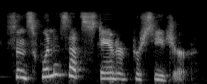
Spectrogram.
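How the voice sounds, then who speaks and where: A woman's voice: sits high, very animated, normal speed, bright, forceful tone, exaggerated voice. A woman reading a wary, challenging spaceship officer in an amateur table read, direct and questioning.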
